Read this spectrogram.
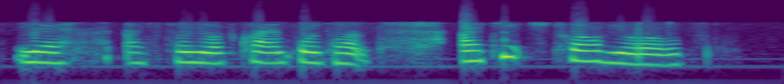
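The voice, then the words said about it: English accent. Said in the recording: “Based on the accent, are you calling from England?”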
